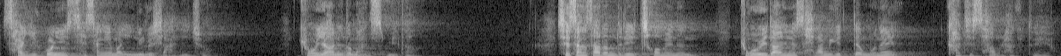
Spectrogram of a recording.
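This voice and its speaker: A man preaching a sermon as pastor, asking the congregation rhetorical questions and swinging between loud and soft. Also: on the high side, lively intonation, moderate pace, long pauses. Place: church sanctuary. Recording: long reverb of a church hall.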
